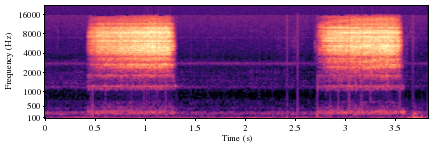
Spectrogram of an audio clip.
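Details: Two broad, noisy hisses under a second each from a wild barn owl nestling feeding on a mouse inside a nest box, separated by a gap of over a second, low rumble beneath.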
